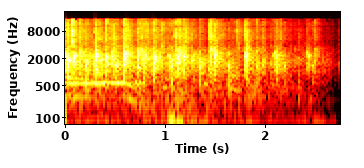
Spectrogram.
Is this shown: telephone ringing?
no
